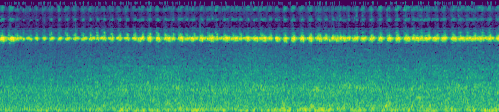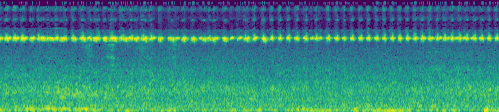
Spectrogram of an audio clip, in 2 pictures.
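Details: Crickets calling at night in Walnut, California, a softer, more distant high chirping with pulses running a little faster and less evenly, several overlapping callers against a faint low rumble.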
